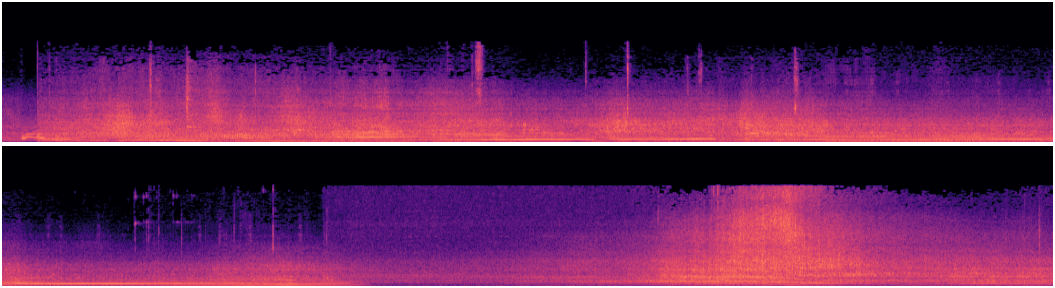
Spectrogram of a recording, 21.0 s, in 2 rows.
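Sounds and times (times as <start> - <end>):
car passing by: 0.4 - 14.2, 15.6 - 21.0
race car engine accelerating: 0.4 - 14.2.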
